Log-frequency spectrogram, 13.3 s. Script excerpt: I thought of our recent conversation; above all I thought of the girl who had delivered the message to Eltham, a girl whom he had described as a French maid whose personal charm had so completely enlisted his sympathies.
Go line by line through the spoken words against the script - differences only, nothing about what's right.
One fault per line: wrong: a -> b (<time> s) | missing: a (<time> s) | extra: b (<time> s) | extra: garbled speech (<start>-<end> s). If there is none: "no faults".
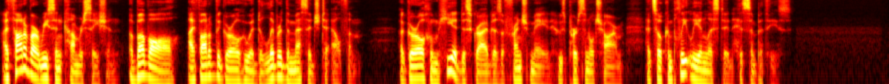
no faults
